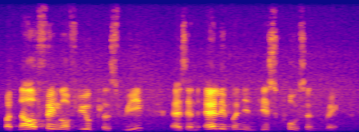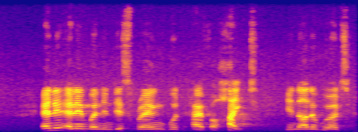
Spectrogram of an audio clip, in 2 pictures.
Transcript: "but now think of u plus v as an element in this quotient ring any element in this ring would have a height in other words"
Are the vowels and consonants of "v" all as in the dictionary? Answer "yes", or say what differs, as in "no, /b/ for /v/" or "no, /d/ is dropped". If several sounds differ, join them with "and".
no, /w/ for /v/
